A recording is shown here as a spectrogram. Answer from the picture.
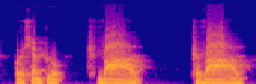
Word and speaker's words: Qual: Por ejemplo, Qual, Qual o bequem. Qual sería tortura, bequem sería cómodo. Se pronuncia más como una K y una W en español, diría yo.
